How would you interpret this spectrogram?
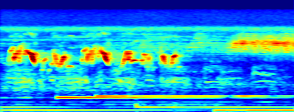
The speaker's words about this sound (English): Imagine you are in the jungle. Listen to all those strange noises. There are birds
